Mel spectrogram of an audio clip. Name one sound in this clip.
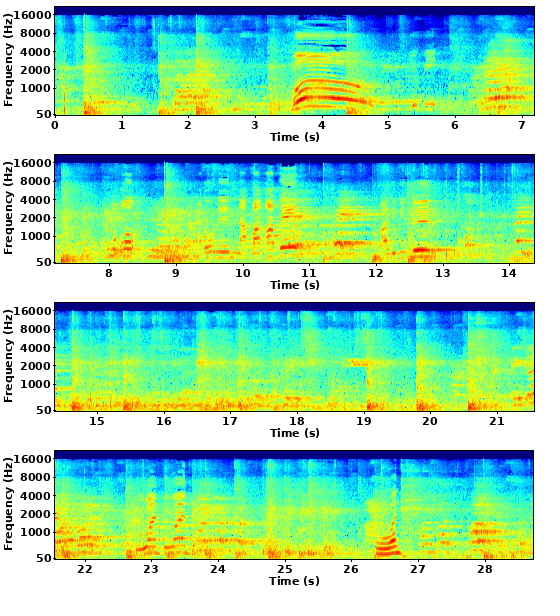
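Young men shout and call out to each other in an echoing hall.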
